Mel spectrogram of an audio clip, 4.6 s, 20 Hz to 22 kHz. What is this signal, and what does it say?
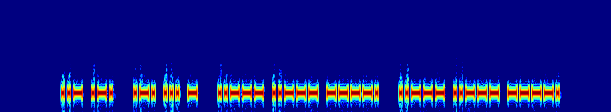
Morse code, heard as a keyed tone, about 53 wpm, 700 Hz. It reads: UR RST 229 229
